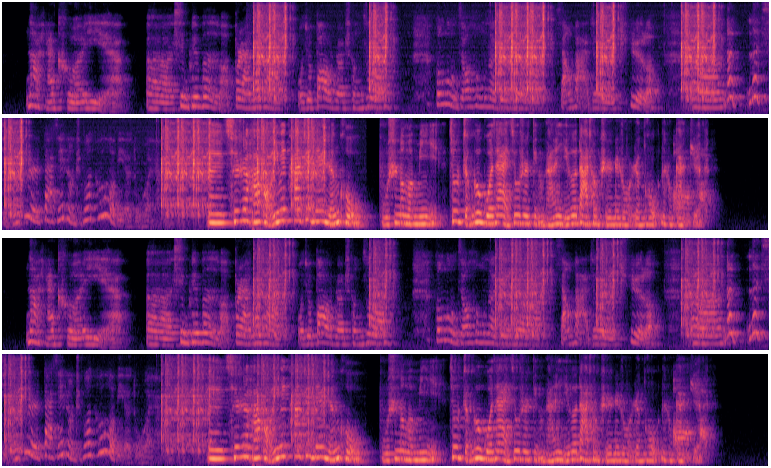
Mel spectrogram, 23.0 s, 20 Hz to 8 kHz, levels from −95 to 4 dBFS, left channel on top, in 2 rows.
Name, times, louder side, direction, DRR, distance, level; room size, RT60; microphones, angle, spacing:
voice 1, 0.4-1.8 2.2-14.1 15.1-15.3 21.6-22.1, right 1 dB, 15° right, 2.6 m, -39 dB
Camera, 3.8-4.3 5.5-5.8 7.3-8.2 8.9-9.2 10.2-10.7 11.5-11.8 13.8-14.7 15.1-16.4, left 9 dB, 85° left, 2.0 m, -27 dB
voice 2, 14.6-22.0, left 2 dB, 45° left, 1.0 m, -25 dB
21.0 x 13.0 x 2.4 m
head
